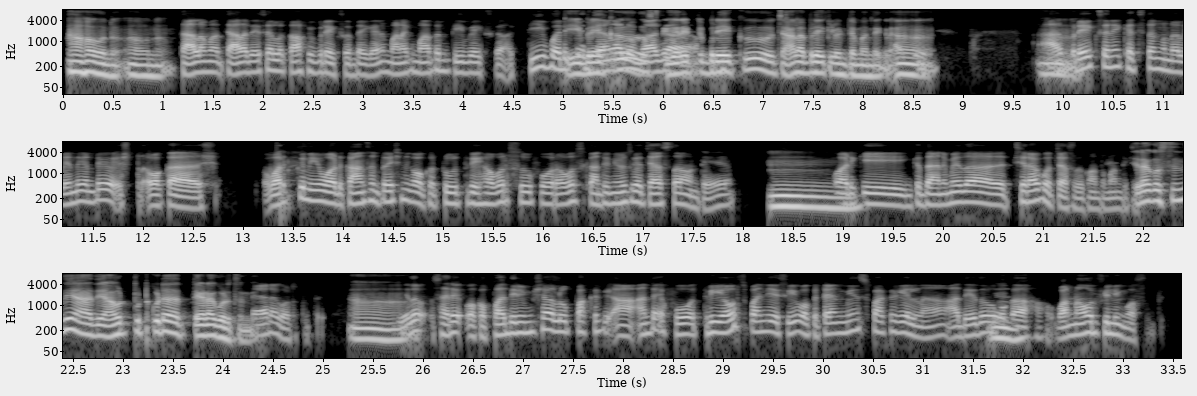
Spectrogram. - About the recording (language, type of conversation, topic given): Telugu, podcast, సంతోషకరమైన కార్యాలయ సంస్కృతి ఏర్పడాలంటే అవసరమైన అంశాలు ఏమేవి?
- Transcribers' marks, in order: in English: "టీ బ్రేక్స్"; other noise; tapping; in English: "వర్క్‌ని"; in English: "కాన్సంట్రేషన్‌గా"; in English: "టూ త్రీ"; in English: "ఫోర్ అవర్స్ కంటిన్యూయస్‌గా"; in English: "అవుట్‌పుట్"; in English: "ఫోర్ త్రీ అవర్స్"; in English: "టెన్ మినిట్స్"; in English: "వన్ అవర్"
